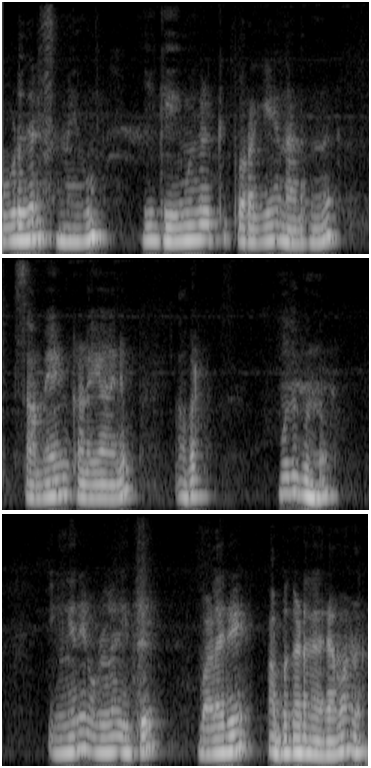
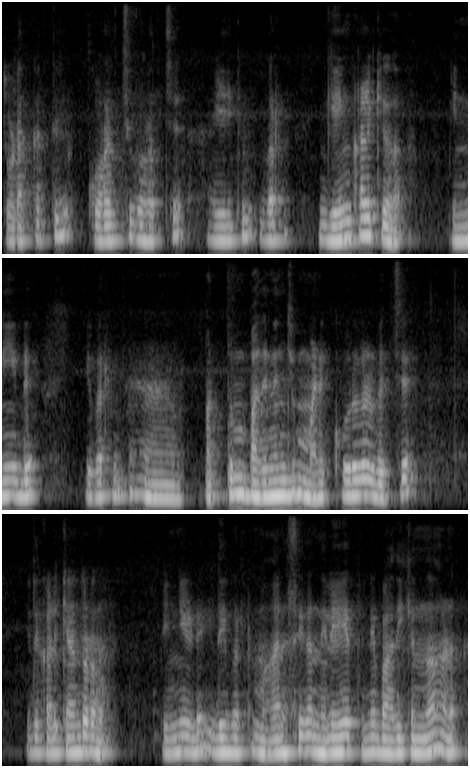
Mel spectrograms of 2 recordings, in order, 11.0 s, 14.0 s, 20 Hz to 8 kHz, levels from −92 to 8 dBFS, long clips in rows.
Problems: none marked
